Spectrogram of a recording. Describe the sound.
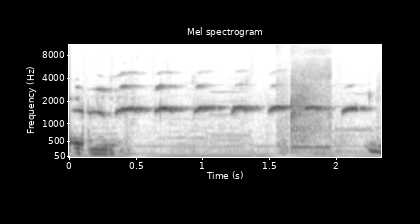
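A pet parakeet chirps in a rapid, steady series of short high-pitched notes, clear, with a brief noisy rustle midway and faint voices at the start and end.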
